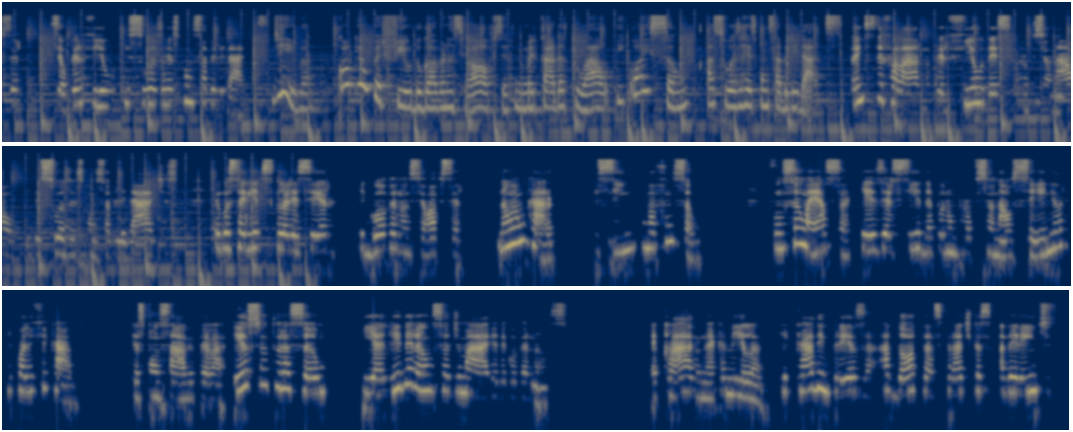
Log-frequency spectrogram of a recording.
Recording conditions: video call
